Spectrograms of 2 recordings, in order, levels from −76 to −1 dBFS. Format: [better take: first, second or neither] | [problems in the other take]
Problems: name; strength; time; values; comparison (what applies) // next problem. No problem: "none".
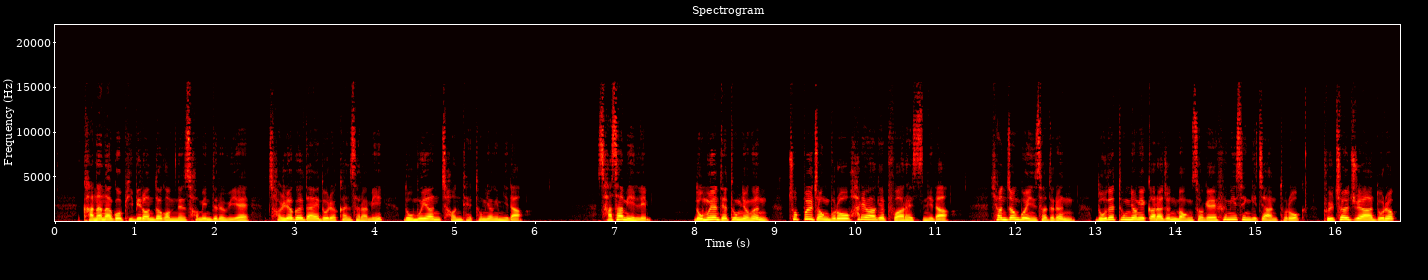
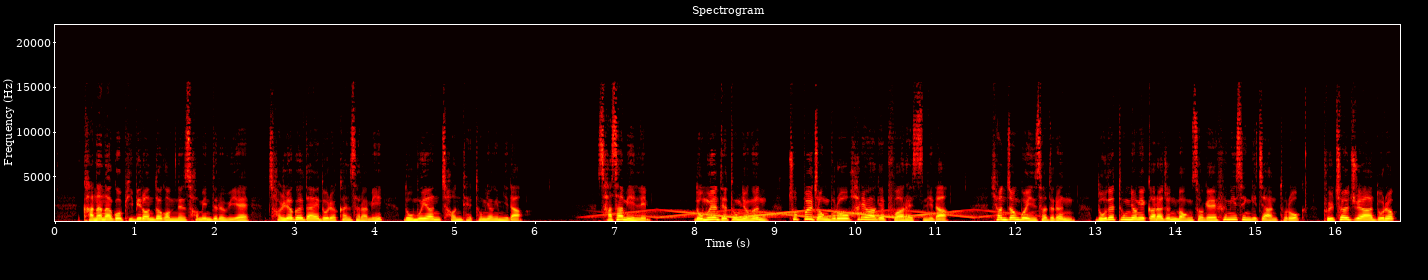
first | siren; noticeable; from 6.5 to 12 s; peak 6 dB below the speech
